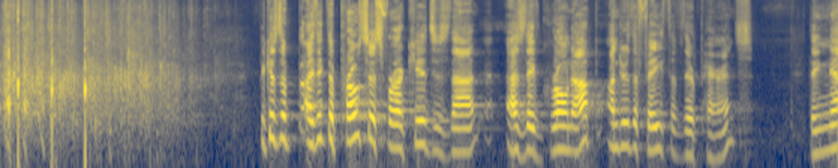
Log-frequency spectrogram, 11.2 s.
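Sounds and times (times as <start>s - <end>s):
audience applauding: 0.0s - 3.2s
speech: 3.5s - 10.1s, 10.8s - 11.1s.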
